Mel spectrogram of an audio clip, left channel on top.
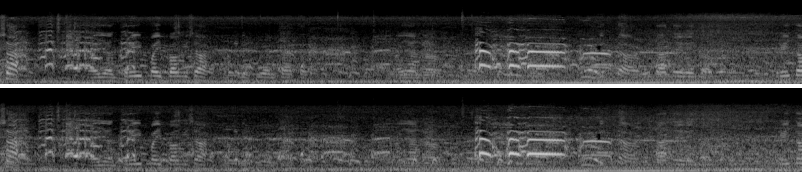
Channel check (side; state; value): both; normal; correlation 0.39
